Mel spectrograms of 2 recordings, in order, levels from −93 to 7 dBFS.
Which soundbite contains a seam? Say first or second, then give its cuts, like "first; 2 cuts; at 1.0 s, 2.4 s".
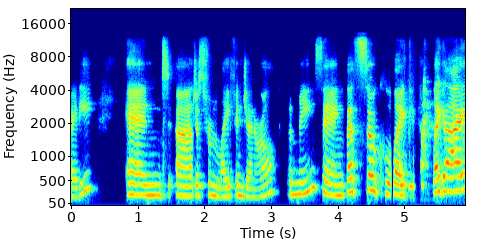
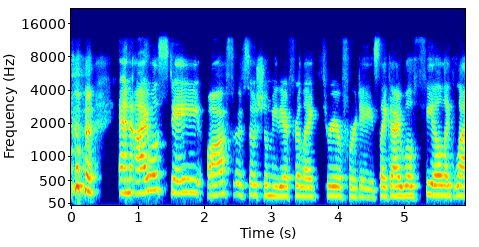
first; 3 cuts; at 1.8 s, 3.1 s, 4.8 s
